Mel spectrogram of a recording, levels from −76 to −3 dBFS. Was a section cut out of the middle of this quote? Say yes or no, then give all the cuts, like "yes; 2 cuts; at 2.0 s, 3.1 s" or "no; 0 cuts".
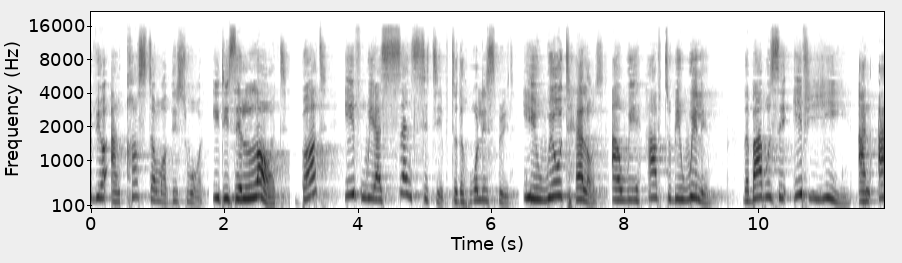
yes; 4 cuts; at 1.8 s, 3.0 s, 6.4 s, 7.8 s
